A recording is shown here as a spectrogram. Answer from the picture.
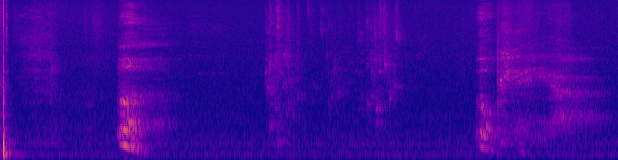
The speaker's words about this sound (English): So, I'm just filling up a water dish here.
